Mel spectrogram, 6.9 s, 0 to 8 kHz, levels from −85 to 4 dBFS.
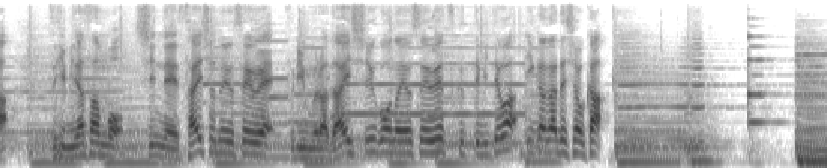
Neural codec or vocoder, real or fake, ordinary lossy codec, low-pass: none; real; none; 7.2 kHz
